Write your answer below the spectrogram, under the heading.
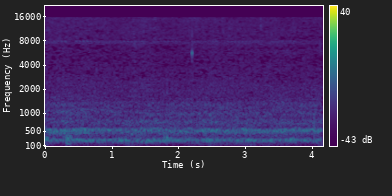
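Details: Buzzing of an Apis cerana honey bee colony as its queen is sought; a continuous, unchanging drone of many wings with strong low, even tones and no breaks.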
